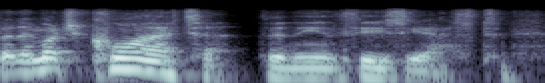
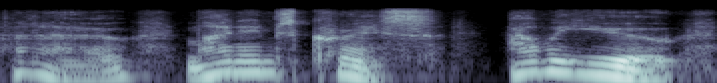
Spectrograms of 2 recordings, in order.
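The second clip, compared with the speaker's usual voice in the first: gentle, soft, slow, unhurried, easygoing amiable voice; 5 dB quieter than usual. Describing personality types, voicing an amiable person answering the phone, soft voice. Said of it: "they have like a soft voice".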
